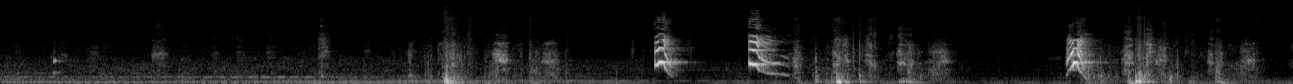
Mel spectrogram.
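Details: A giant Alaskan Malamute puppy plays hide and seek with his Husky sister, teasing her from his favourite hiding spot: a few short, sharp whining yips and barks, scattered and irregular, with thumps and low background hum between them.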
